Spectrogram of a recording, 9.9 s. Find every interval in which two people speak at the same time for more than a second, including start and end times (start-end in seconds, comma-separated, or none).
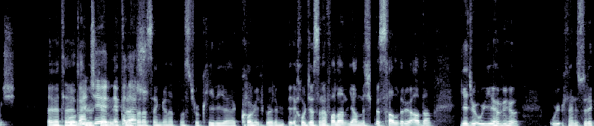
1.1-2.5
